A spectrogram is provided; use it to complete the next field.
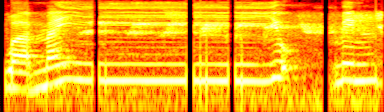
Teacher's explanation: Nunnya, suara nunnya hilang, sudah masuk ke suara ya. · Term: idgham bi gunnah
